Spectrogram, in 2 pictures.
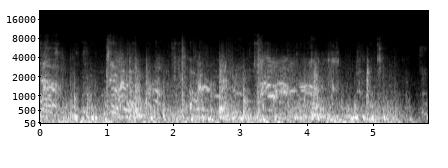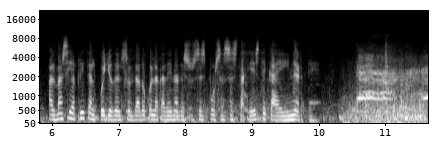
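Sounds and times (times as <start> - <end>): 
blows struck in a fight: 0.0 - 6.8, 10.0 - 11.6
clattering rumble: 0.0 - 11.6
speech: 6.0 - 10.8.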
